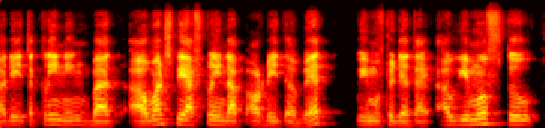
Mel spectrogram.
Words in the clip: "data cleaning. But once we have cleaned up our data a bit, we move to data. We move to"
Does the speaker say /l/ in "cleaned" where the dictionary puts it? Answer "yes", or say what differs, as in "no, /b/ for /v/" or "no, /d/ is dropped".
yes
